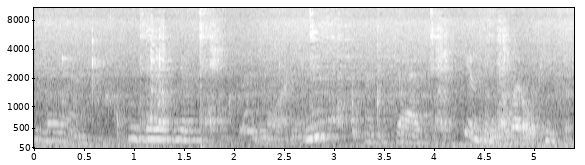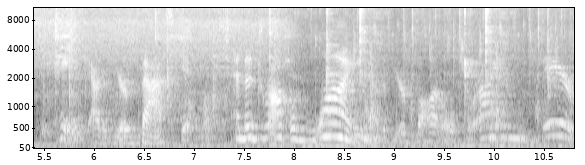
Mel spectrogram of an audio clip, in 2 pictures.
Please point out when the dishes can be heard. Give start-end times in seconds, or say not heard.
not heard.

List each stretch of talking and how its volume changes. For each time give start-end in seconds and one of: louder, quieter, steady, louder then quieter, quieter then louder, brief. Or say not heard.
0.0-10.7 louder.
